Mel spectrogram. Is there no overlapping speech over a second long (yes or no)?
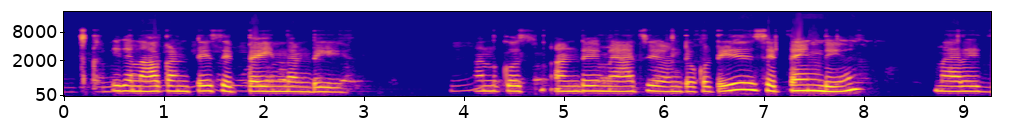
no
